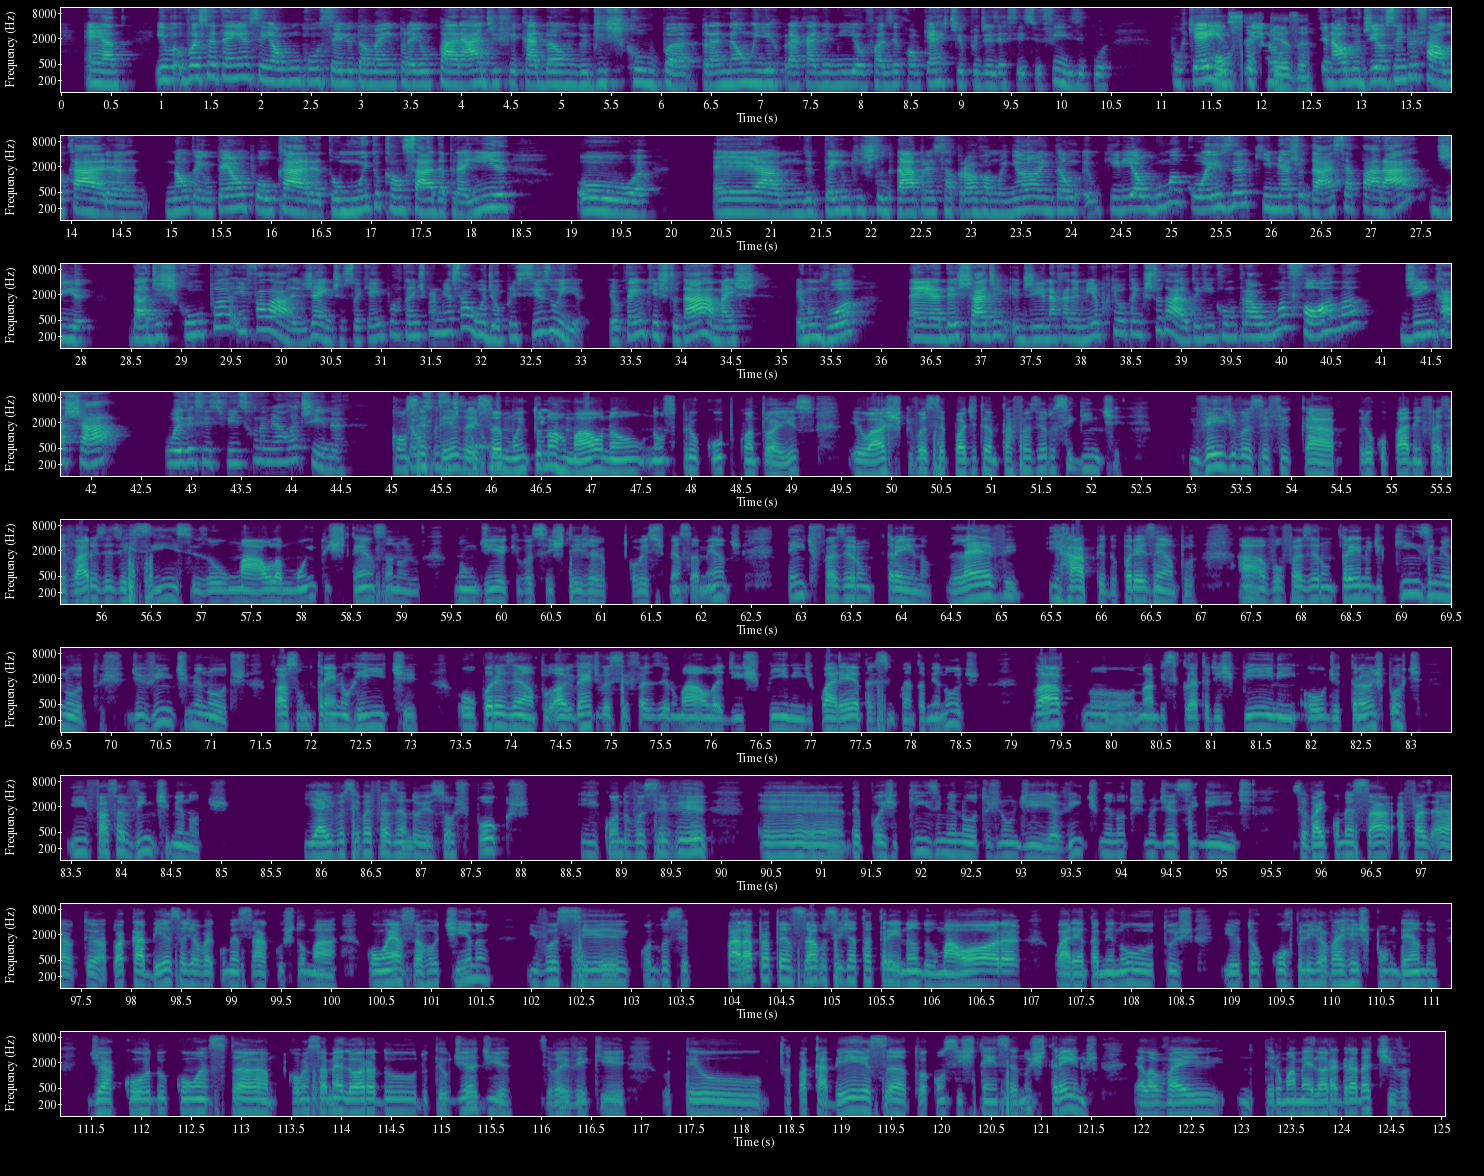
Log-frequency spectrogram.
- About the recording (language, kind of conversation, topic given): Portuguese, advice, Como posso ser mais consistente com os exercícios físicos?
- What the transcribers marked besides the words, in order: other background noise; tapping; in English: "HIT"; in English: "transport"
